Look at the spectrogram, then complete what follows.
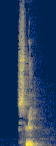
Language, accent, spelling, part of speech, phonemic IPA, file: French, France, semis, noun, /sə.mi/, LL-Q150 (fra)-semis.wav
- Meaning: a technique for planting seeds on a terrain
